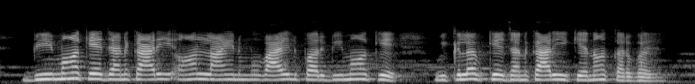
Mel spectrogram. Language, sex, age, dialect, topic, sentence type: Maithili, female, 41-45, Angika, banking, question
